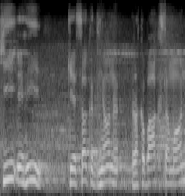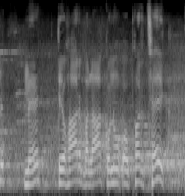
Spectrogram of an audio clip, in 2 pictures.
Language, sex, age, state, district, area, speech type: Maithili, male, 18-30, Bihar, Supaul, urban, read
